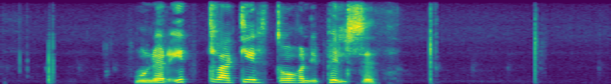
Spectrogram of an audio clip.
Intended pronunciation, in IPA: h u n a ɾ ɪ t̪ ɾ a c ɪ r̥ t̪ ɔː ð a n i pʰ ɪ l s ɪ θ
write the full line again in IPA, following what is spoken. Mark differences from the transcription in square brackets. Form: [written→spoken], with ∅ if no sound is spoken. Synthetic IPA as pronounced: h u n [a→ɛ] ɾ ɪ t̪ [ɾ→l] a c ɪ r̥ t̪ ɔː [ð→v] a n i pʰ ɪ l s ɪ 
